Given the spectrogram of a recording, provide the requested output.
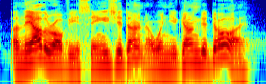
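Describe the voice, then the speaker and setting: A man speaks with an Australian accent. His pitch variation is ordinary. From Australia, Orange area, New South Wales. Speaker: pastor. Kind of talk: sermon.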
